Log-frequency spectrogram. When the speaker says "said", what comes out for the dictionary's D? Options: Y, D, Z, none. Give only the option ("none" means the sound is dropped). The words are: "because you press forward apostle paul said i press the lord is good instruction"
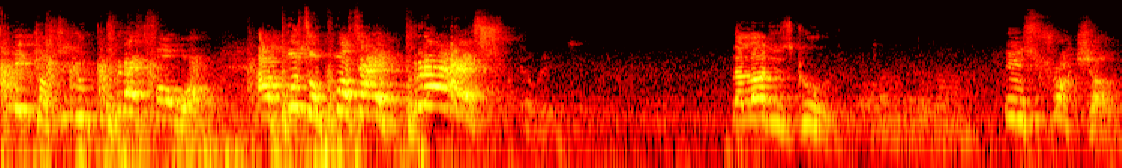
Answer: none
